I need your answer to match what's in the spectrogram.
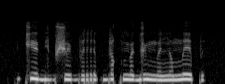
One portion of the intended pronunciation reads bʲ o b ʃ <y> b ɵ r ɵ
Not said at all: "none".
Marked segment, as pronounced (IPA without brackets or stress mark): y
